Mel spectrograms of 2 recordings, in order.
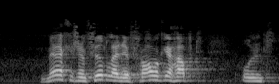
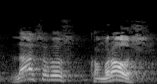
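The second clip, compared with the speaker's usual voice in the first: commanding call; 4 dB louder than usual. Acted. Jesus calls dead Lazarus out of the tomb, commanding call. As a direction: call out a loud command on the last words.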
